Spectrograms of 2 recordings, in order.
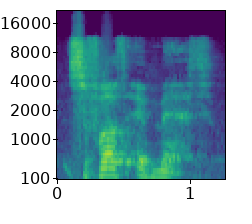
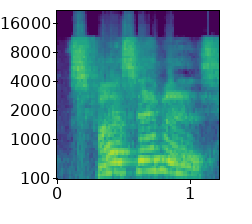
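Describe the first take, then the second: First: The first word ends with a t sound. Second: The first word ends with an s sound. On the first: "is how it should be said"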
